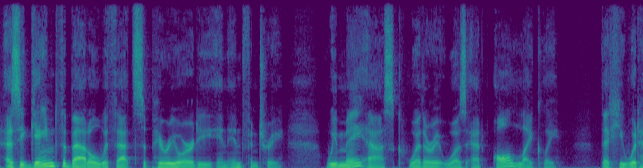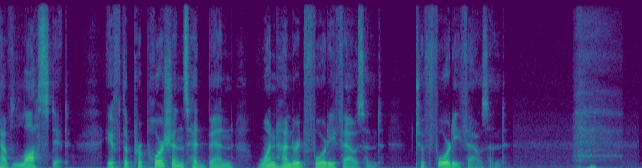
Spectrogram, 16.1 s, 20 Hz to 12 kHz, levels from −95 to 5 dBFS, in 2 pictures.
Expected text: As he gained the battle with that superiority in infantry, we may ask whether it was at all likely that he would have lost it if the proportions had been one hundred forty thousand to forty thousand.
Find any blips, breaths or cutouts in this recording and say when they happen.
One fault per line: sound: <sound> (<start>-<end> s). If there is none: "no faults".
sound: breath (15.2-15.8 s)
